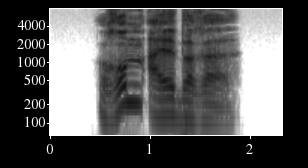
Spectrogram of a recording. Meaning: inflection of rumalbern: 1. first-person singular present 2. first-person plural subjunctive I 3. third-person singular subjunctive I 4. singular imperative
- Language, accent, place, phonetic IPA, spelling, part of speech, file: German, Germany, Berlin, [ˈʁʊmˌʔalbəʁə], rumalbere, verb, De-rumalbere.ogg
